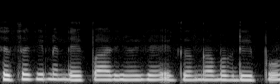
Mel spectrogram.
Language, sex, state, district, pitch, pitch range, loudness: Hindi, female, Chhattisgarh, Jashpur, 210 Hz, 205-220 Hz, -15 LUFS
